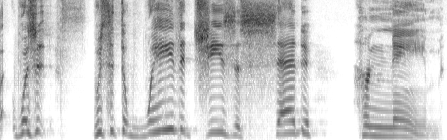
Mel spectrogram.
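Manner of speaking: normal talking voice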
